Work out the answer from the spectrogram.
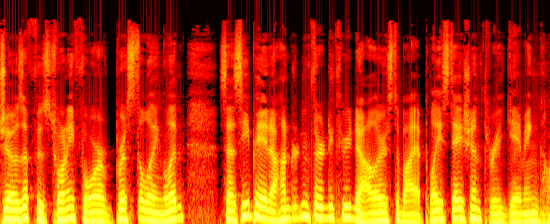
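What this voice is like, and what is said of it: Usual voice. Nothing is said of it.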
